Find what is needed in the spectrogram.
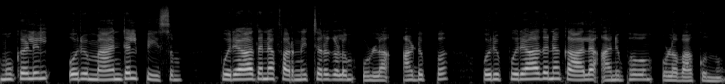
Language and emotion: Malayalam, neutral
